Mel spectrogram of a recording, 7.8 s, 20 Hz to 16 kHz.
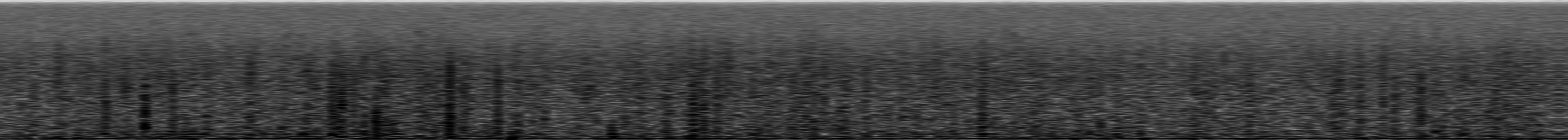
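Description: Faint, steady hiss of a 16mm film soundtrack with a low hum and scattered faint crackles, in a gap in the narration.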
